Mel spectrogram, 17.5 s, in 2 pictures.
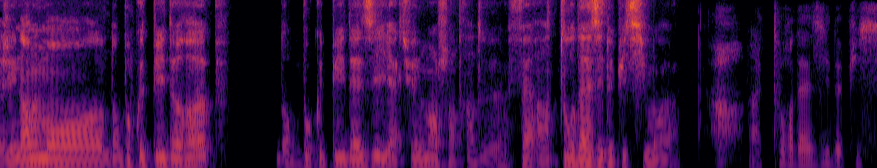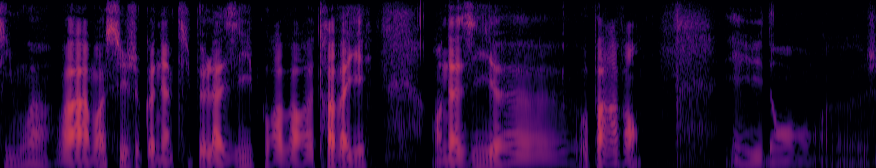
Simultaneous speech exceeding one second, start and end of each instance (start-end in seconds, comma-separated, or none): none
